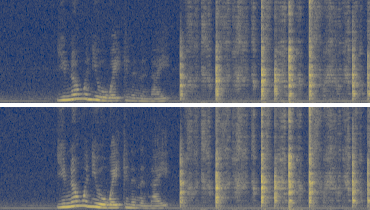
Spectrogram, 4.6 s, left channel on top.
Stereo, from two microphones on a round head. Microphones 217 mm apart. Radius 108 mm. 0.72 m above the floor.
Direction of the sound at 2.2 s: 10° right (ahead or behind).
